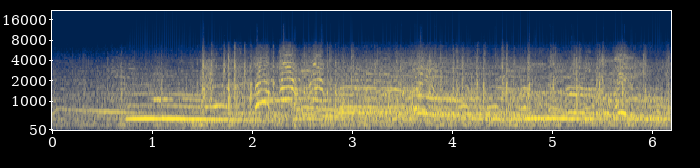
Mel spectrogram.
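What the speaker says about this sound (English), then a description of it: "What are you applauding for?" A crowd at a baseball game in a 1942 film applauds and murmurs, a steady roar of clapping and babble with shouting voices rising over it and someone speaking.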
